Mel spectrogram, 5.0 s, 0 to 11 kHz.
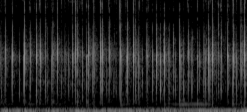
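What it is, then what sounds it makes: Mechanical keyboard with plastic keycaps. Fingertips type continuously on a Zoom65, a small 65% mechanical keyboard with a dark case and white and grey plastic keycaps. Roughly forty short, dry clacks come in a quick, uneven rhythm, each with a bright click centered near 1.8 kHz and almost no ring. A steady low rumble sits underneath throughout.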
